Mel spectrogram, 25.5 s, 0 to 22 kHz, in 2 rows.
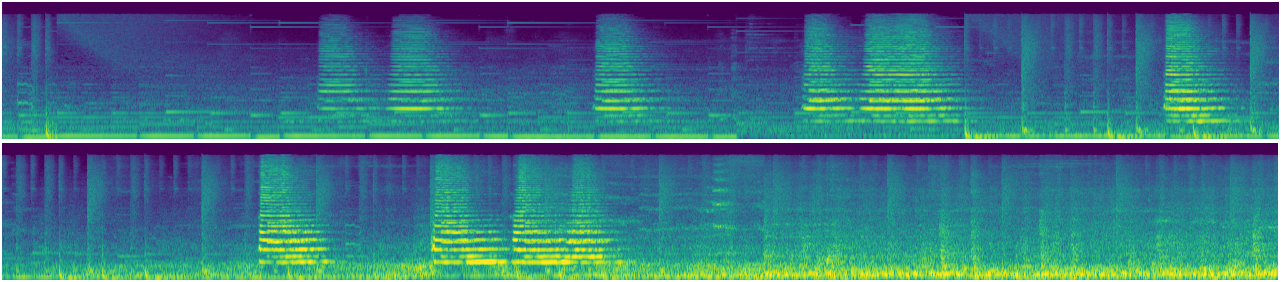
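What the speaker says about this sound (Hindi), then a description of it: "उस दिन ट्रेन लगभग रात के 9:30 बजे आई थी।" At night a train rolls through Hanoi's narrow train street. It sounds several long horn blasts in separate bursts, then comes closer as a loud, building rumble of wheels and cars.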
